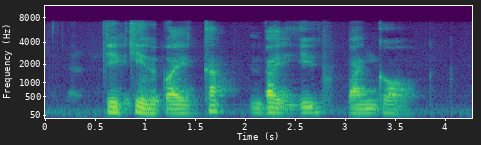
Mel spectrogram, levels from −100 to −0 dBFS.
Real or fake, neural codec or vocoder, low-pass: fake; codec, 16 kHz, 0.8 kbps, ZipCodec; 7.2 kHz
